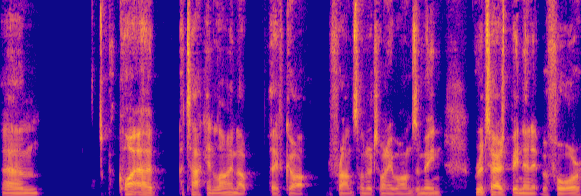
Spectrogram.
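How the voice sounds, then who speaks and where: A plain, everyday voice speaks at a moderate pace with fairly even intonation. The sound is dry and close, with no echo. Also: man, fairly low pitch for a man. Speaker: football journalist and co-host. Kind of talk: casual football podcast chat.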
